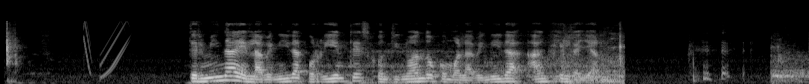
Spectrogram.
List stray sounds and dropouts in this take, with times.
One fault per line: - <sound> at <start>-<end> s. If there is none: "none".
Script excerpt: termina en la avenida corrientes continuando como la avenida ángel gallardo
- chirp at 0.8-1.3 s
- laugh at 6.9-7.6 s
